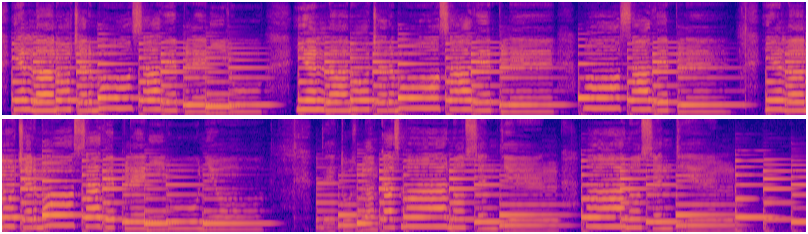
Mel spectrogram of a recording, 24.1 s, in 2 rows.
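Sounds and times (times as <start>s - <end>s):
soprano singing passages: 0.0s - 24.1s.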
